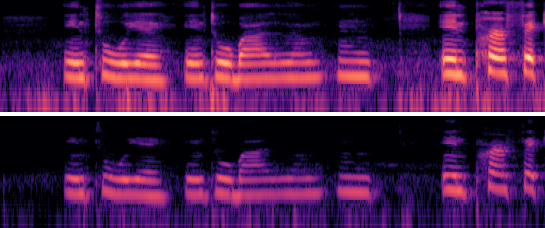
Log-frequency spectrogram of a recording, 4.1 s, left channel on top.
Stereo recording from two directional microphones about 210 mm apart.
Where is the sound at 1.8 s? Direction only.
40° left (ahead or behind).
